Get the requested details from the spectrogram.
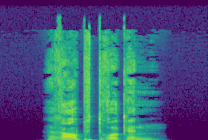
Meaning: dative plural of Raubdruck
- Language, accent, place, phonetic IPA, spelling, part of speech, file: German, Germany, Berlin, [ˈʁaʊ̯pˌdʁʊkn̩], Raubdrucken, noun, De-Raubdrucken.ogg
